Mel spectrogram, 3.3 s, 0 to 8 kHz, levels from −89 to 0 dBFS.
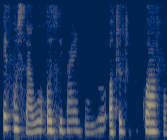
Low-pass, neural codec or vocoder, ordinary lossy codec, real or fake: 7.2 kHz; codec, 16 kHz in and 24 kHz out, 1.1 kbps, FireRedTTS-2 codec; none; fake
